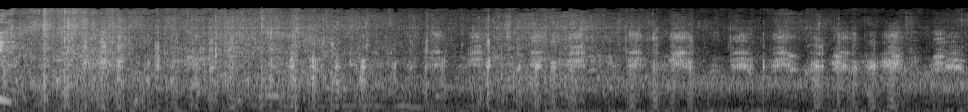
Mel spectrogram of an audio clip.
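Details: In a calm pond in Espoo, Finland, ducks splash about and give a busy run of harsh quacks. Running water and faint distant murmur fill the background.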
